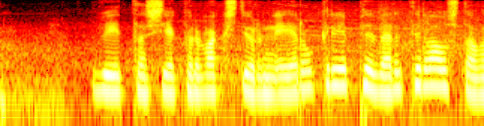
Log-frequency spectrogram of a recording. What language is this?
Icelandic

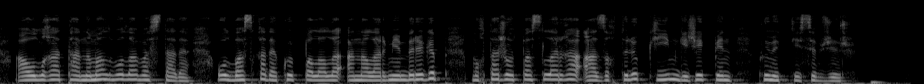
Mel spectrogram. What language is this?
Kazakh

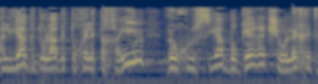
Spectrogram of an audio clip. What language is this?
Hebrew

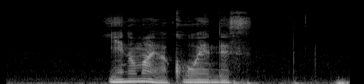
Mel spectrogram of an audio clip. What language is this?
Japanese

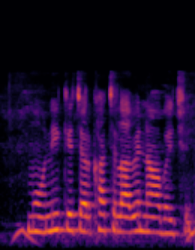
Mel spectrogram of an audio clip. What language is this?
Magahi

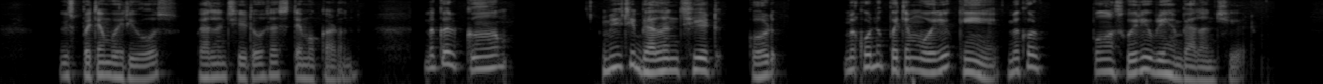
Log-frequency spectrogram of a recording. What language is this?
Kashmiri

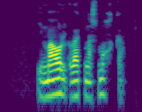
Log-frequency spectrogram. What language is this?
Icelandic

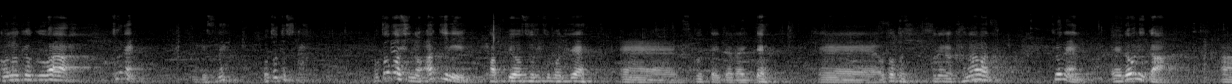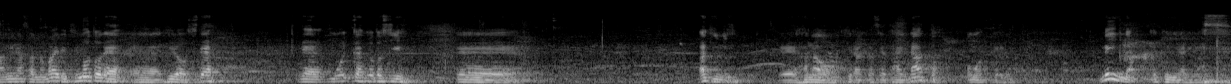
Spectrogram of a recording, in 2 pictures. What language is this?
Japanese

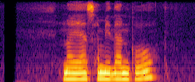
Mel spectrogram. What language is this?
Nepali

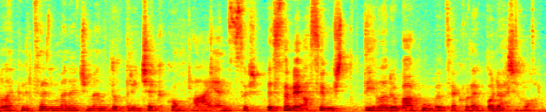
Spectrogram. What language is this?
Czech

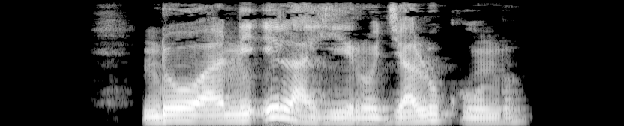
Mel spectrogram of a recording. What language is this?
Taita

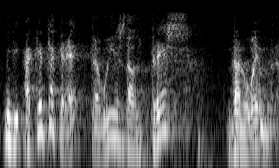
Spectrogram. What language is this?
Catalan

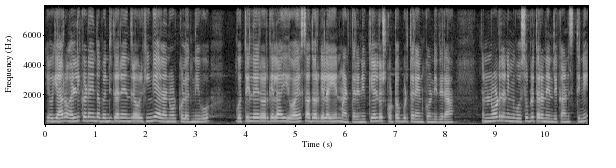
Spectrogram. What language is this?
Kannada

